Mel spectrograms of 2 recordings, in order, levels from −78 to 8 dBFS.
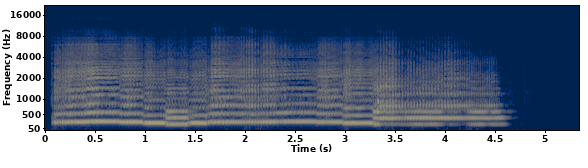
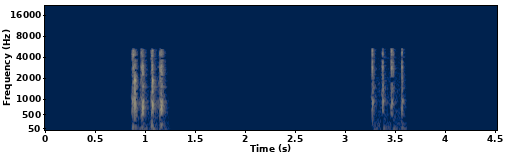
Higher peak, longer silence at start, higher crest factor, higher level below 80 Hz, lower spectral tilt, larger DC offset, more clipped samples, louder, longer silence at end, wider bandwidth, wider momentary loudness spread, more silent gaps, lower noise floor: second, -12 dBFS vs -4 dBFS; second, 0.05 s vs 0.85 s; second, 16 dB vs 32 dB; second, -76 dBFS vs -66 dBFS; first, -4 dB/octave vs -0.5 dB/octave; neither; neither; about the same, -26 LUFS vs -28 LUFS; second, 0.7 s vs 0.95 s; first, 15 kHz vs 5.4 kHz; second, 6 LU vs 9 LU; second, none vs 1.28-3.24 s; second, -77 dBFS vs under -90 dBFS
